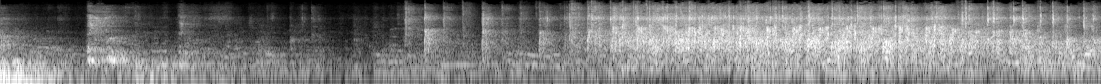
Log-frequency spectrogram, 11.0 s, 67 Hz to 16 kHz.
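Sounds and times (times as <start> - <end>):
audience applauding: 4.2 - 11.0.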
